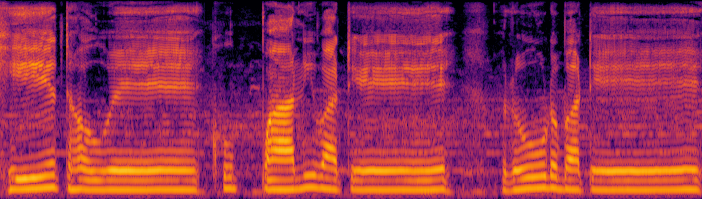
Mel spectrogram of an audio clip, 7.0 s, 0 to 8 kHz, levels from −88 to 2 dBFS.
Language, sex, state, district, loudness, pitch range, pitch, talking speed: Bhojpuri, male, Uttar Pradesh, Deoria, -16 LUFS, 145-155 Hz, 145 Hz, 60 wpm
